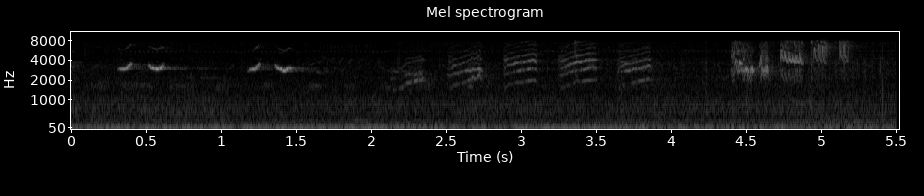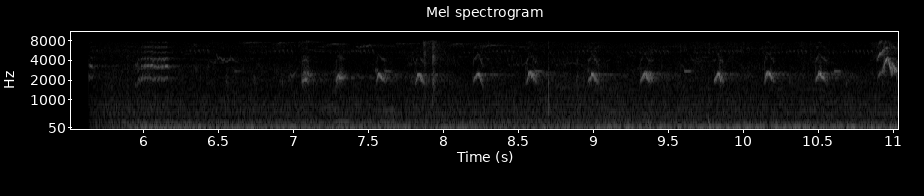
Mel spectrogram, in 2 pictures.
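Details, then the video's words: Song thrush singing loud, varied phrases of whistles and sharp trills, each phrase repeated before changing, with other birds calling behind, heard on an autumn Saturday walk on 5 June near water with racing yachts. "I feel so lucky I got to listen to a song thrush."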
